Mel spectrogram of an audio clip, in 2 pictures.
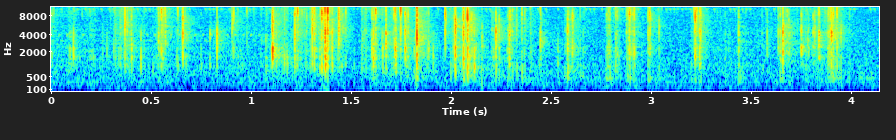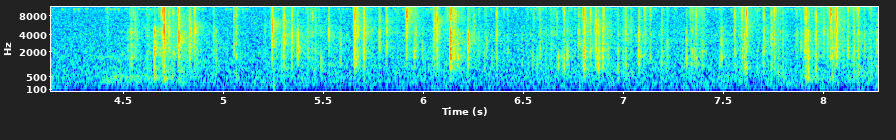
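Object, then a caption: Thin plastic candy wrapper. A small, thin, empty red-orange printed plastic candy wrapper is pulled, twisted and crinkled between the fingertips of both hands. Dense, bright, crackly crinkling comes in quick bursts of sharp snaps, with a brief lull near the middle before it picks up again.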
